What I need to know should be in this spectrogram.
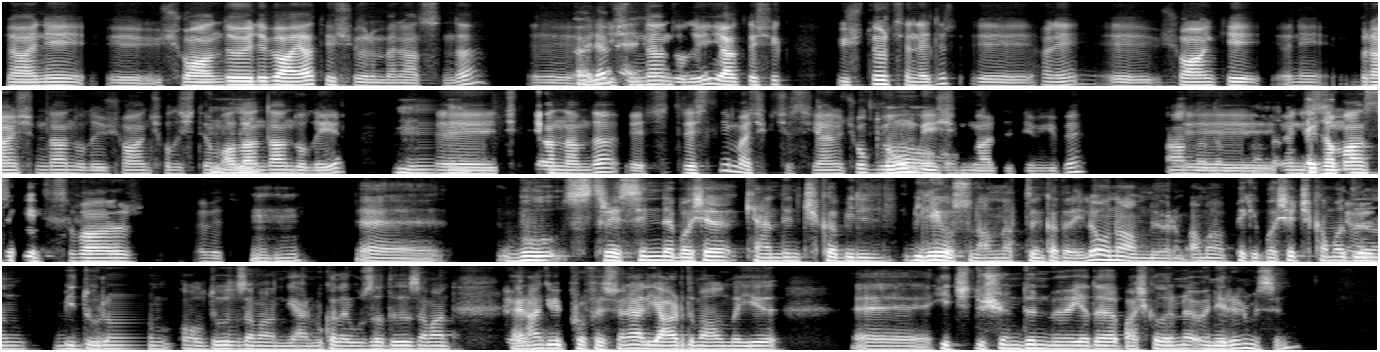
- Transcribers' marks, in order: static; distorted speech; tapping; other background noise
- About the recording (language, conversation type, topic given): Turkish, podcast, Stresle başa çıkmak için hangi yöntemleri kullanıyorsun?
- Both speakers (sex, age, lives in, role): male, 30-34, Spain, guest; male, 45-49, Spain, host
